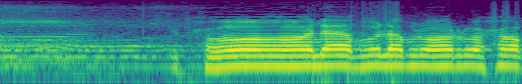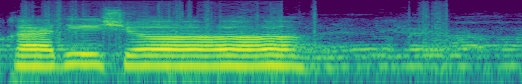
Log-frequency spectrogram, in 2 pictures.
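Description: A man chants loudly in a large echoing hall.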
